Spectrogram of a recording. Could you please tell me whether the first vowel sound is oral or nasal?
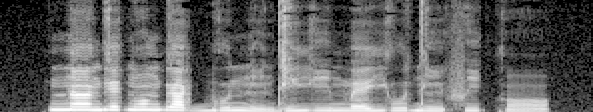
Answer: nasal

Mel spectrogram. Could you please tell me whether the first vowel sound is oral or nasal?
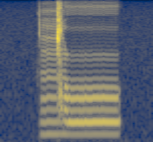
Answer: oral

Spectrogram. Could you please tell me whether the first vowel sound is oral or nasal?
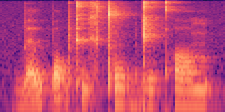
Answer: oral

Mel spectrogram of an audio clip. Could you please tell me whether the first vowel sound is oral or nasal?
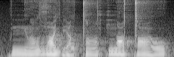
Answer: nasal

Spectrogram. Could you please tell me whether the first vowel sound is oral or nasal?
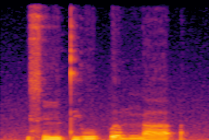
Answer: nasal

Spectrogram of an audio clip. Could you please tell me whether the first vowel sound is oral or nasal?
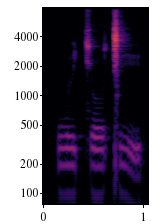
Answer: oral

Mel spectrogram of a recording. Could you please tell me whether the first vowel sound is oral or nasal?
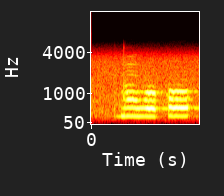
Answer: nasal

